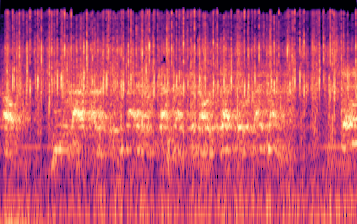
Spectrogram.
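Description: Indistinct voices amid crowd noise at a street rally, coming in short, evenly spaced bursts about three a second.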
